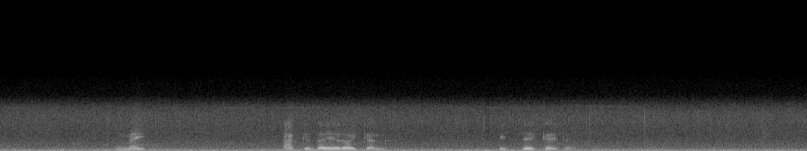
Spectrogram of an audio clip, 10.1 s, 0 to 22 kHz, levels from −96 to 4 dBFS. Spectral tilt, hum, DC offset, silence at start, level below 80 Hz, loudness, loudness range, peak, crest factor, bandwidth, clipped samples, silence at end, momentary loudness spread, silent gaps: -6 dB/octave; none; under 0.1%; 0 s; -48 dBFS; -37 LUFS; 6 LU; -16 dBFS; 20 dB; 9.6 kHz; under 0.1%; 0 s; 14 LU; none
